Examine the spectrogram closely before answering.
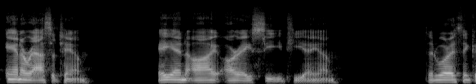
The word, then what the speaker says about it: aniracetam: You're gonna start taking lion's mane, B complex curcumin, and it's pronounced aniracetam, ANIRACETAM.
